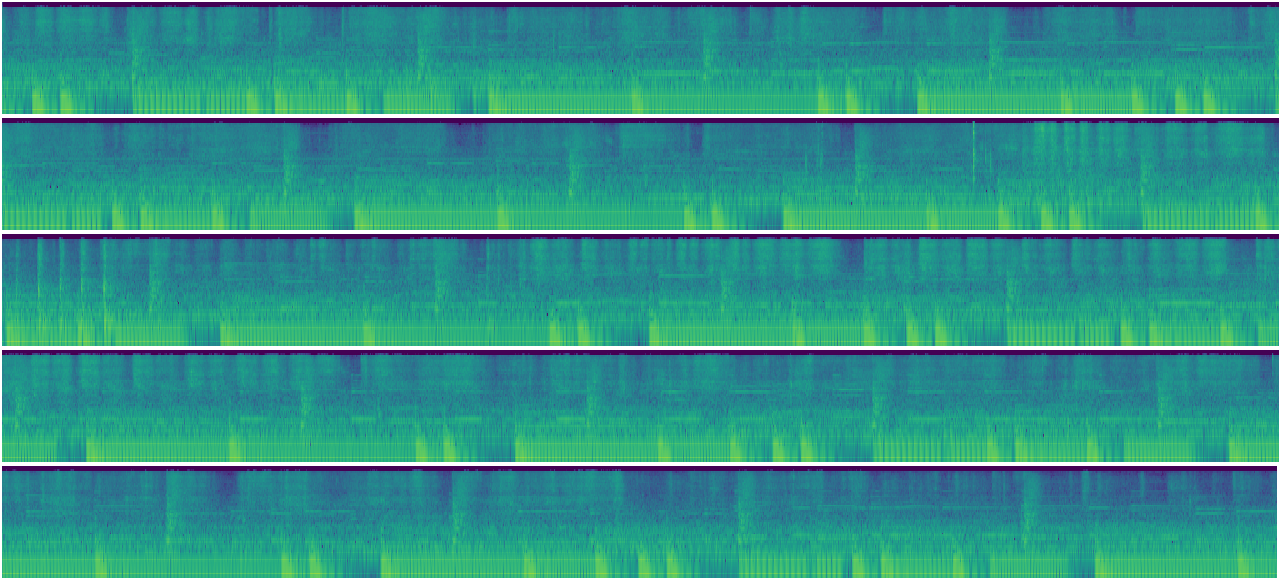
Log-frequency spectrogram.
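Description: Hands in plastic gloves rolling yeast dough back and forth on a tabletop, a repeated rubbing, over background music with a steady bass line.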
